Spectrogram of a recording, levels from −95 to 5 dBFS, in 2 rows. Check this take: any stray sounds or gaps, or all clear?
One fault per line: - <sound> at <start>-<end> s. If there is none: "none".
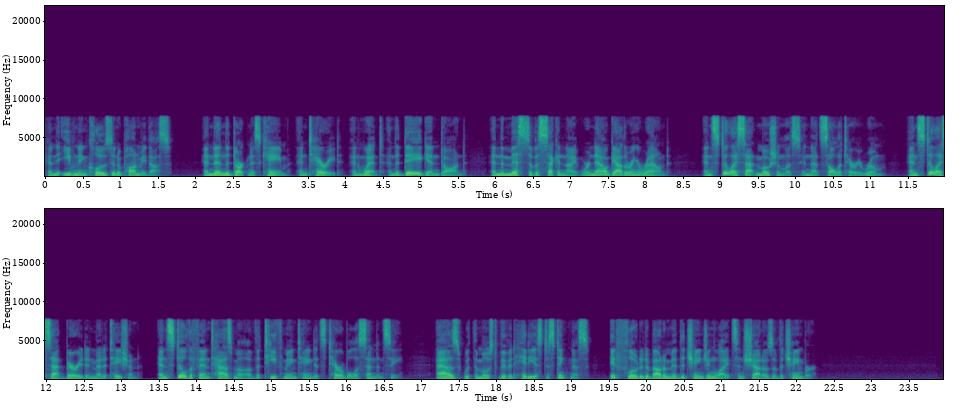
none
